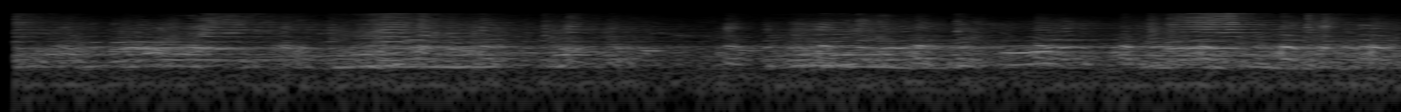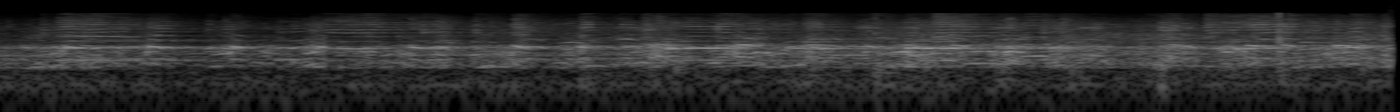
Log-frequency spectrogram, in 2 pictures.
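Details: Canada geese in a large flock giving continuous, overlapping nasal honks, many birds calling at once in a dense, irregular chorus throughout.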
